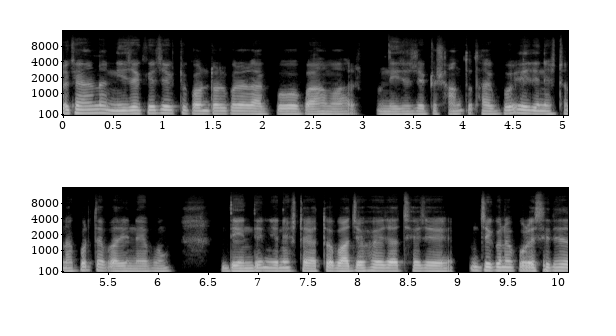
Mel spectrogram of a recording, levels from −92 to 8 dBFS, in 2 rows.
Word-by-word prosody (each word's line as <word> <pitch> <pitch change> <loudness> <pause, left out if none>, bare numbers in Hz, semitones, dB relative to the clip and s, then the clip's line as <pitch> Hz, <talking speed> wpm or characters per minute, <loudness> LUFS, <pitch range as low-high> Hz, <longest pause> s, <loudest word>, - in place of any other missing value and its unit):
ওইখানে 150 0 +1
না 160 - +1
নিজেকে 135 +2 +1
যে 150 - +1
একটু 140 0 -6
control 125 0 +1
করে 125 -1 +2
রাখবো 115 +1 -2 0.2
বা 110 - +2
আমার 110 +1 -3 0.4
নিজে 110 +1 -2
যে - - -3
একটু 120 +1 -9
শান্ত 120 +3 -5 0.2
থাকবো 120 +2 -2 0.2
এই 145 - +3
জিনিসটা 120 -2 -2
না 120 - -1
করতে 150 -1 -2
পারি 110 0 +2
না 110 - -2
এবং 115 0 -5 0.7
দিন, 115 -1 +4
দিন 125 - +1
জিনিসটা 125 0 -1
এত 110 - -14
বাজে 110 +2 +4
হয়ে 125 -2 +4
যাচ্ছে 120 0 +1
যে, 120 - +4 0.5
যেকোনো 140 -1 +3
পরিস্থিতিতে 135 - +2
125 Hz, 190 wpm, -24 LUFS, 115-135 Hz, 0.7 s, দিন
